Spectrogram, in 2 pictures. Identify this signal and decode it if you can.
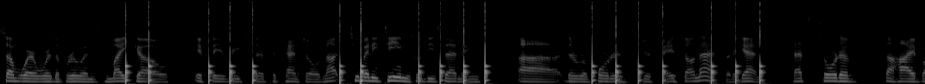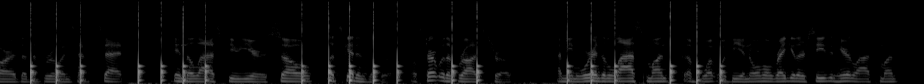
Tap code, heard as knocks on wood, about 4 knocks a second, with speech in English. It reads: HIS OWN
